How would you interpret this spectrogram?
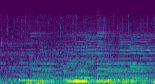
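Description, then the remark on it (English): Steady, dense rainfall pours down on a dirt road, turning it to mud, in a continuous hiss, swelling slightly in the middle, with low sustained musical tones running underneath and no voices. “I looked back to see Kenneth Banya, ducking into his concrete apartment, out of the rain.”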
